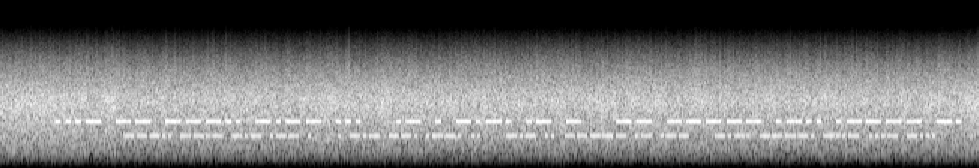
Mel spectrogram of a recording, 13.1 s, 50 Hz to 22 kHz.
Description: Morse code, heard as two keyed tones, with heavy radio static. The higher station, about 18 wpm, 1250 Hz: VM8YS AECAT M0L1N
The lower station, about 30 wpm, 760 Hz: 8QKWE EKGPI KI0AW C9XVB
